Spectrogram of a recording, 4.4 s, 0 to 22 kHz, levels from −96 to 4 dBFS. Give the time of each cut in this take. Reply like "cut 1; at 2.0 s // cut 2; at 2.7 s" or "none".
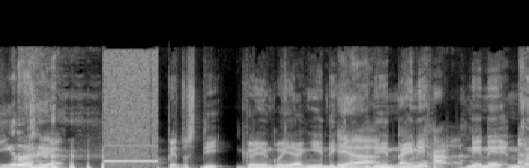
cut 1; at 1.0 s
